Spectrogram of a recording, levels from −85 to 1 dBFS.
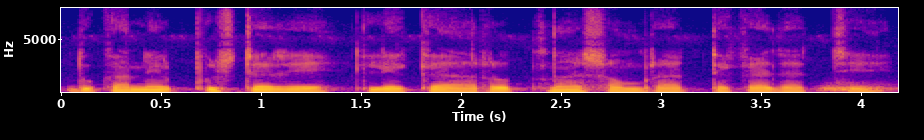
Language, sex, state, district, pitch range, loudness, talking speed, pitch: Bengali, male, Assam, Hailakandi, 120-130 Hz, -17 LUFS, 100 wpm, 125 Hz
